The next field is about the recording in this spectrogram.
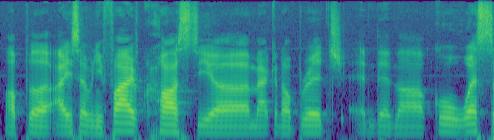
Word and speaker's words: Mackinac: Mackinac? I don't know. It's spelled Mackinac, but it's pronounced Mackinac, I feel like.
